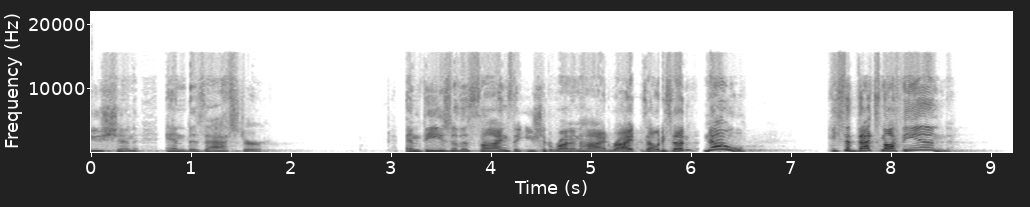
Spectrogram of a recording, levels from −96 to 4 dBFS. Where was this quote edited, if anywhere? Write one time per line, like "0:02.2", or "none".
0:06.1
